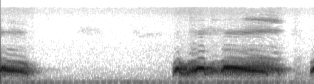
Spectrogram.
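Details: Spotted dove call used to lure wild doves: a long pause, then a drawn-out two-part hoarse coo, loud and close, with another coo starting at the end.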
